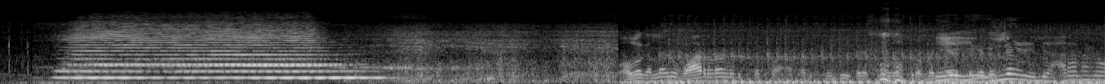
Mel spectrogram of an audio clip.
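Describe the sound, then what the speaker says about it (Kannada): A loud, sustained train horn blasts for several seconds, then the rumble and clatter of a passing train continues with voices talking over it. "ಯಾರಿಗೆ ಗೊತ್ತು ಟ್ರೈನ್ ಯಾವ ಸೈಡಿಂದ ಬರುತ್ತೋ"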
